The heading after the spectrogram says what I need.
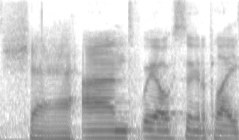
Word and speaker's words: Cher: i keep doing that this is believed by sure and that was sure with belief that i pronounced it right this time share share share anyway believe by cher nailed it and seven days by craig david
